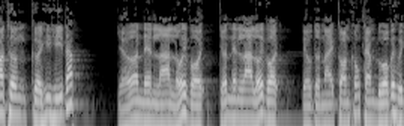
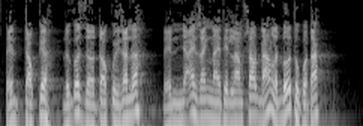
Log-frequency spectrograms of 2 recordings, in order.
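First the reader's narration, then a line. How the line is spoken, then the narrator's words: Indignant shout. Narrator (Vietnamese): các đà tố mặt đầy vẻ phẫn nộ, quát bảo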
